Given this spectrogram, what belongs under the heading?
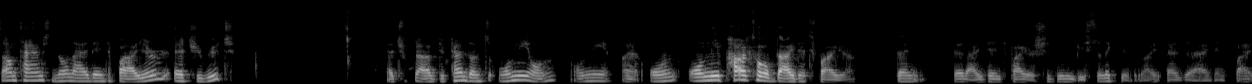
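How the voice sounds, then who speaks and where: At a moderate pace, a woman talks in a very deep, low pitch, with very wide pitch swings and big swings in loudness. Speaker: university lecturer. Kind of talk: lecture; reading aloud. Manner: halting, with repetitions.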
